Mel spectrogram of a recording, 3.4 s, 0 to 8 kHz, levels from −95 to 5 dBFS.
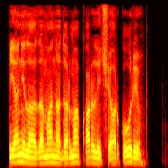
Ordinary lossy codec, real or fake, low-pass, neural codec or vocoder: MP3, 64 kbps; fake; 7.2 kHz; codec, 16 kHz in and 24 kHz out, 1 kbps, XY-Tokenizer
